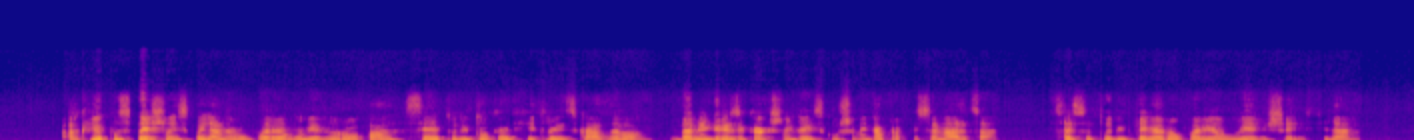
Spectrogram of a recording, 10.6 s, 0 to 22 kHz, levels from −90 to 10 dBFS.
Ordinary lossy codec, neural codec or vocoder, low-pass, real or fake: none; codec, 32 kHz, 1.9 kbps, SNAC; 14.4 kHz; fake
